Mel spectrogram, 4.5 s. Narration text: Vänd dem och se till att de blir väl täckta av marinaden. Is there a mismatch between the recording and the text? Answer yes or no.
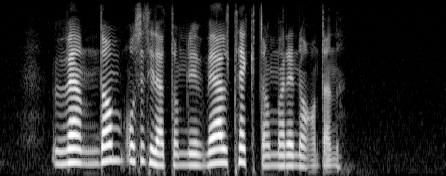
no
